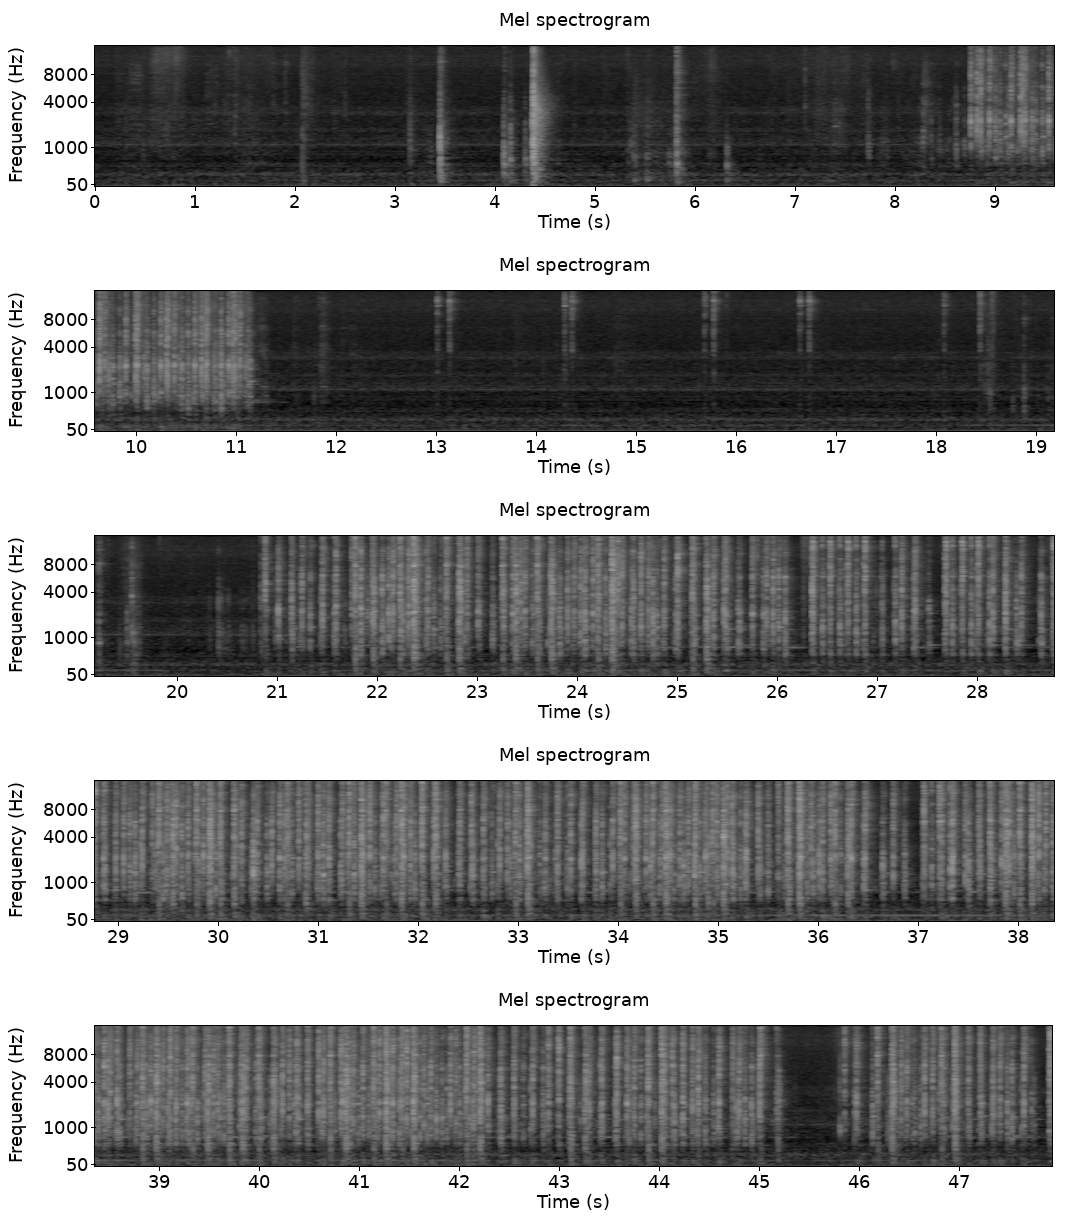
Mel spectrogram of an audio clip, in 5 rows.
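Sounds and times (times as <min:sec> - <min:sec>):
buckling-spring keyboard typing: 0:08.2 - 0:11.3, 0:20.4 - 0:47.9.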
